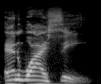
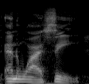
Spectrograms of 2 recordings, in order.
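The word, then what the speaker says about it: Enyce: to be pronounced because it's supposed to be a phonetic spelling of NYC New York City but as it was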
